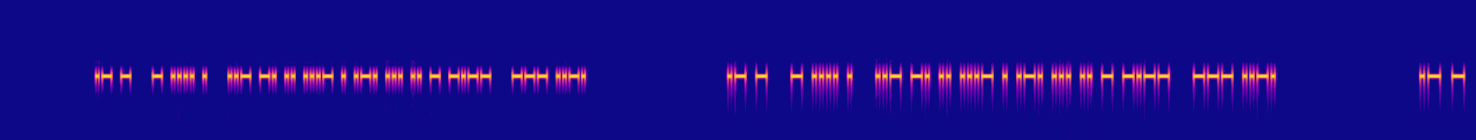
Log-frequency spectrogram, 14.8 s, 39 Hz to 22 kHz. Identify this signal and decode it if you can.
Morse code, heard as a keyed tone, about 32 wpm, 700 Hz. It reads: AT THE UNIVERSITY OF AT THE UNIVERSITY OF AT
